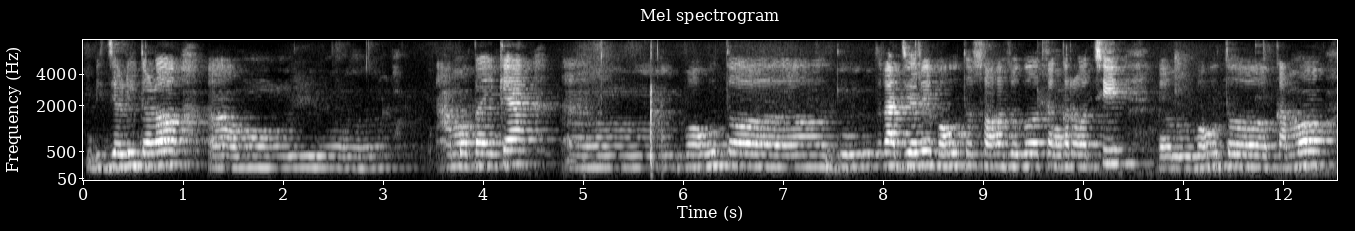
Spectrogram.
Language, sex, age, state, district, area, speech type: Odia, female, 45-60, Odisha, Khordha, rural, spontaneous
